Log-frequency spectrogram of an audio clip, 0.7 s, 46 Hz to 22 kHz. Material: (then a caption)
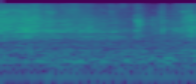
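Seeds. Freshly roasted, golden-brown pumpkin seeds tap and click on a metal cookie sheet after about 40 minutes in the oven. The sound is a bright, high-pitched clinking and rattling that lasts the whole clip, and the tapping shows the seeds are done and crisp.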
